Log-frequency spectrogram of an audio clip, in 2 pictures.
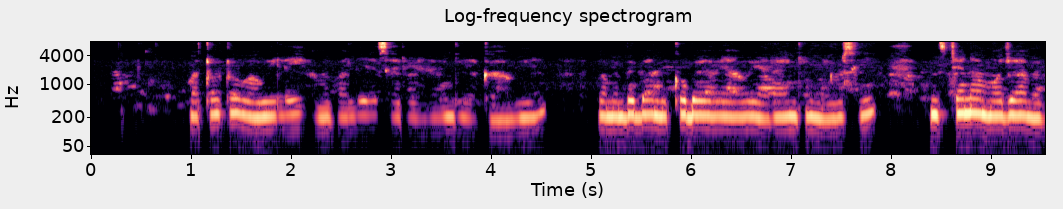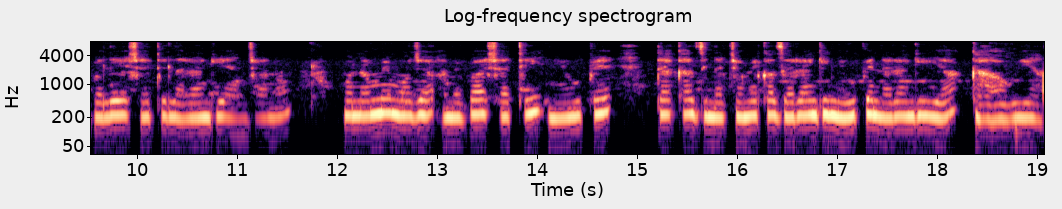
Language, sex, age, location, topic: Swahili, female, 25-35, Nairobi, government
